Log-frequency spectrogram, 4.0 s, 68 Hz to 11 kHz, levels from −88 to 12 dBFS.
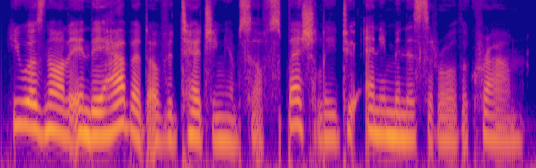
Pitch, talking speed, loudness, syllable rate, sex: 190 Hz, 240 wpm, -20 LUFS, 6.5 syllables/s, female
